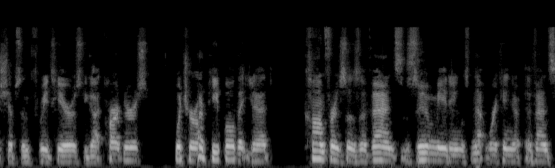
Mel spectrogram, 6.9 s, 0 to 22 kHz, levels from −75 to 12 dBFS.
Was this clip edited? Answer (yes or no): yes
